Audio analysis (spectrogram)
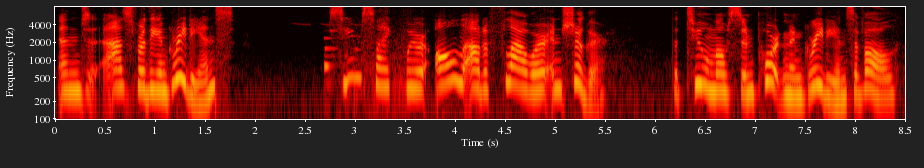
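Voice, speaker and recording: An actress playing a cheerful young female gang leader in a game, gracious and lively. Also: high voice, measured pace, a little hiss or hum, full character voice. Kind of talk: game voice acting.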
